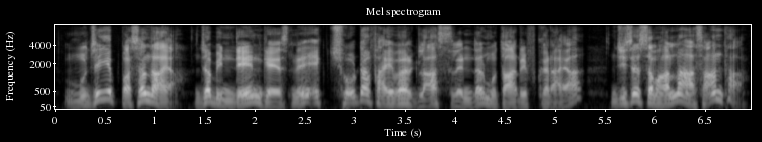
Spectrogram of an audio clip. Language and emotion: Urdu, happy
